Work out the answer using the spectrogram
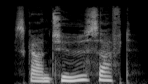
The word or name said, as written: SKARNTYDESAFT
